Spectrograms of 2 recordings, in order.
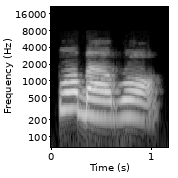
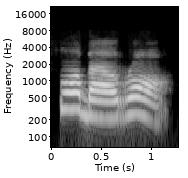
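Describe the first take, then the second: The two takes are said the same way.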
